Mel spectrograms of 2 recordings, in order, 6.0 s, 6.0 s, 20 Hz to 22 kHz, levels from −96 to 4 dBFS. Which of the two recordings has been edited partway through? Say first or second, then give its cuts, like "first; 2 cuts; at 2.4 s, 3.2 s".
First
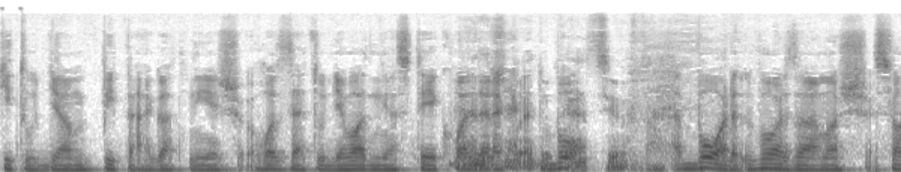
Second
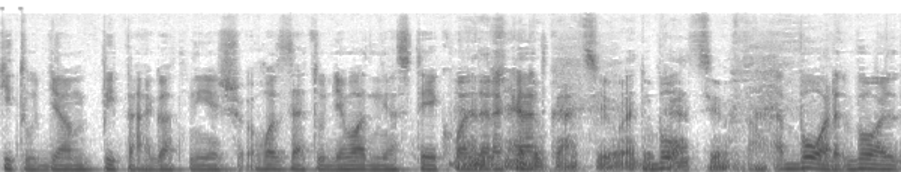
first; 2 cuts; at 3.4 s, 4.9 s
